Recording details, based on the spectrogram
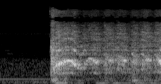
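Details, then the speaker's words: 1984 Camaro Z28, supercharged 355 small-block with Brawler 750 carb, sat over a year: with starting fluid sprayed in the carb it bursts roughly and briefly, then stumbles without settling. Owner suspects the timing is completely off. Brief firing on starting fluid. "I'm gonna try spraying some in the carb seeing uh see how much will start I'm sure the timing is completely off"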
